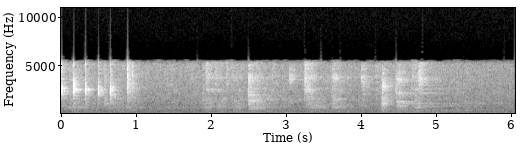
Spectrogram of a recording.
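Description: Light clicking and rattling of a wire bird cage being handled. A quick run of clicks comes in the first second, then scattered fainter clicks and rustles.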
